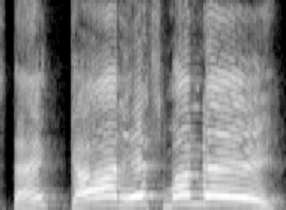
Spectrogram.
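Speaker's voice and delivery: very loud, very slow, high-energy belted delivery. Greeting a co-host with high energy: Eric Thomas voice. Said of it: "In my best Eric Thomas voice".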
